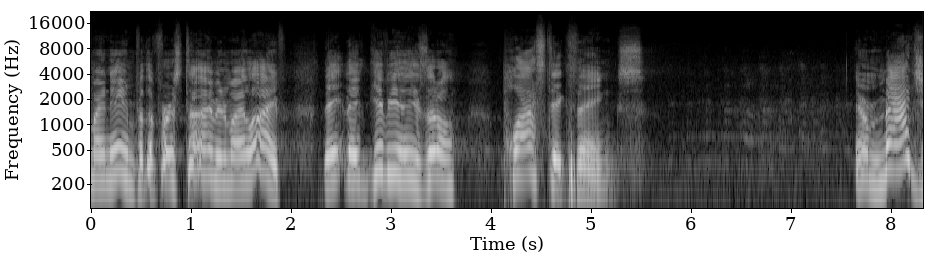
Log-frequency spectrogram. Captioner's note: congregants laugh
